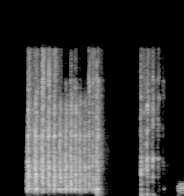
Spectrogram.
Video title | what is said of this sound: LIVE FROM STUDIO B - It's Paul Murray And Friends.... | this is what a gold coin sounds like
